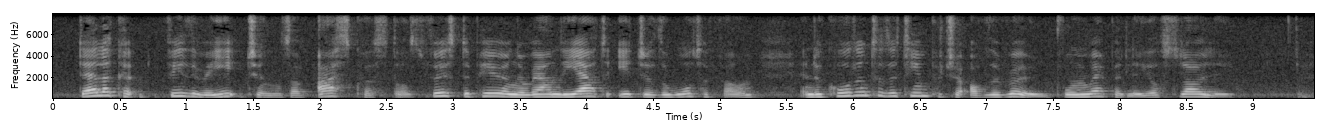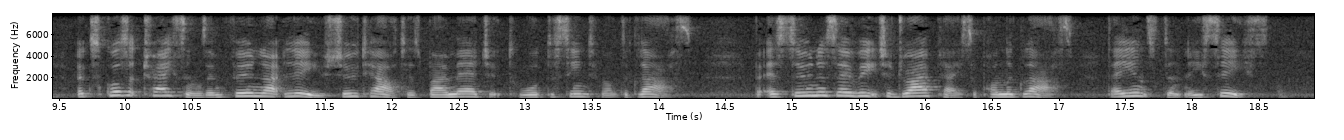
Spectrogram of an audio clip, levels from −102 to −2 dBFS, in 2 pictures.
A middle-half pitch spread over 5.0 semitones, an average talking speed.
Yes: wide, 5.6 semitones; average, 190 wpm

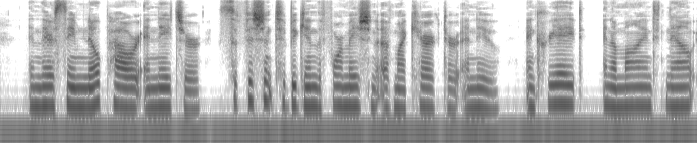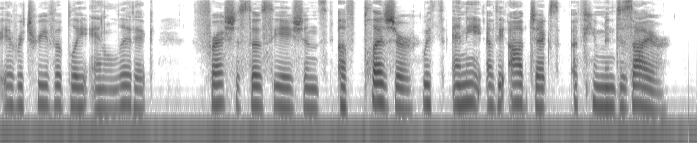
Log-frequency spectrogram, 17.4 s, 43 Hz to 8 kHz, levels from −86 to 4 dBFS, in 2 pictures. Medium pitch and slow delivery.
Yes: medium, 165 Hz; slow, 125 wpm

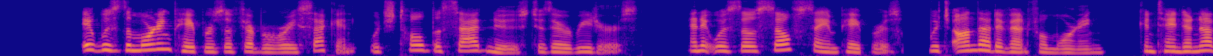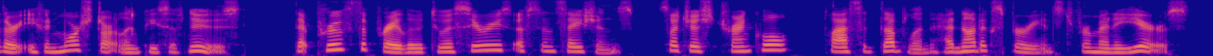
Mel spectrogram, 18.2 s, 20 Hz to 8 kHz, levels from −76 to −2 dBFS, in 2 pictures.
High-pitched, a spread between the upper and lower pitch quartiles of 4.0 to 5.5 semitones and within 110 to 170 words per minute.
No: high, 195 Hz; average, 4.6 semitones; average, 180 wpm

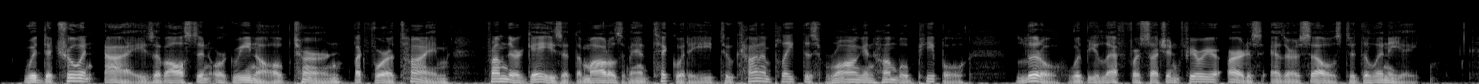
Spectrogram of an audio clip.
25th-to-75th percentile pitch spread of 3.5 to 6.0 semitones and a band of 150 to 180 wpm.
Yes: average, 5.2 semitones; average, 160 wpm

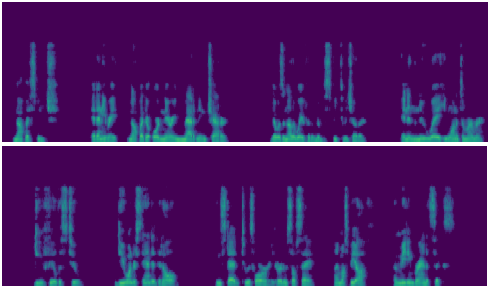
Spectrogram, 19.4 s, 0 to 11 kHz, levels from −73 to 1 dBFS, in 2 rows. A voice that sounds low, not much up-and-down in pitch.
Yes: low, 110 Hz; narrow, 2.3 semitones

